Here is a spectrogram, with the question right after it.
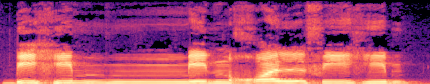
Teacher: یہ میم ساکن کا میم میں ادغام ہوگا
